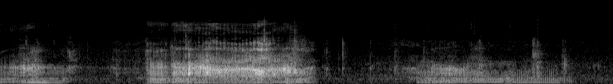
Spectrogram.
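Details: Valley Bulldog Archie, a male just over three years old, growling while he plays indoors; two low rumbling growl bursts, the first short and the second longer and louder, separated by a quiet gap.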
